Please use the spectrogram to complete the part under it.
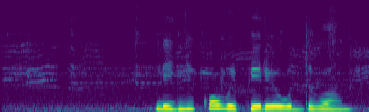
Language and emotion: Russian, neutral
